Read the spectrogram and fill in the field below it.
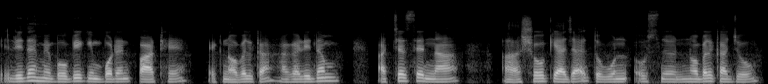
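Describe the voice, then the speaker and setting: A man walks his viewers through a book as a literature lesson. He calls them friends, restates each point and fills gaps with hesitant sounds, at a middling pitch. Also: darkish tone. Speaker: literature teacher.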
